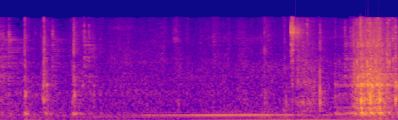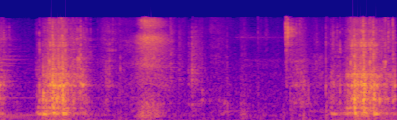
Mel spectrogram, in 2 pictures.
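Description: A sewing machine stitches a skirt in repeated bursts of fast rhythmic whirring, close and fairly loud, separated by short pauses and small clicks.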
